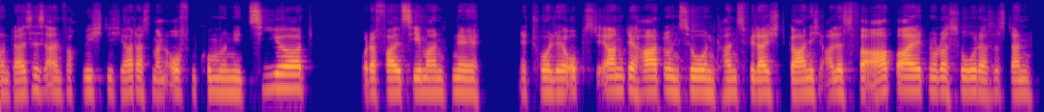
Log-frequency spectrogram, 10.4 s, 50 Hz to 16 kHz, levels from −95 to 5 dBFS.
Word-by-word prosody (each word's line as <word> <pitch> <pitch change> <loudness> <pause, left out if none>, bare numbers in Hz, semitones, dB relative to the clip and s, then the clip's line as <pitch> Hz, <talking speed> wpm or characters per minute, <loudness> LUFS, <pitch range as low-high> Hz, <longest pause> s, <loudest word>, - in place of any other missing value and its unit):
Und 135 -1 -8
da 130 - 0
ist 135 - -5
es 155 -1 -7
einfach 140 0 -6
wichtig, 145 -1 -9
ja, 140 +1 -1
dass 145 -1 -4
man 130 -1 -9
offen 145 0 -5
kommuniziert 165 +5 +1 0.5
oder 140 - -1
falls 140 0 +2
jemand 140 0 -2
'ne 140 -2 -1 0.4
'ne 135 -2 -13
tolle 140 -1 0
Obsternte 155 -1 0
hat 150 +1 +4
und 150 -2 -1
so 145 0 +2
und 140 -1 0
kann's 140 +1 -5
vielleicht 135 -1 0
gar 135 0 +4
nicht 145 +1 -5
alles 140 +2 -2
verarbeiten 150 +1 +4
oder 145 0 0
so, 145 0 0
dass 135 -1 -2
es 140 - -13
dann 135 0 -3
140 Hz, 190 wpm, -23 LUFS, 140-150 Hz, 0.5 s, hat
